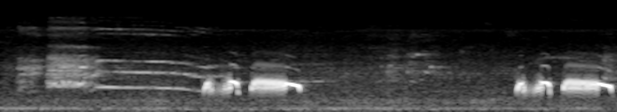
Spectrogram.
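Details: Spotted dove cooing for decoy bird training: faint whistled tones at first, then two partial low phrases about three seconds apart, each with quick short coos and a long grainy, rolling coo.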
